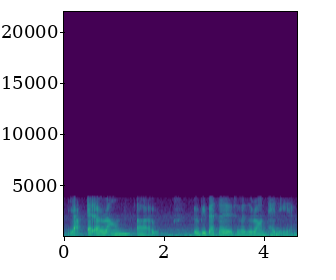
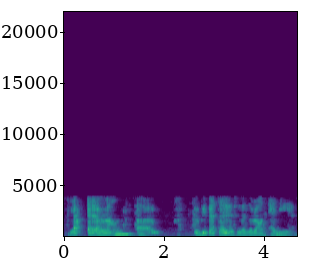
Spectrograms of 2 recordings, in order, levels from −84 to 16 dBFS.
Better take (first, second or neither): first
